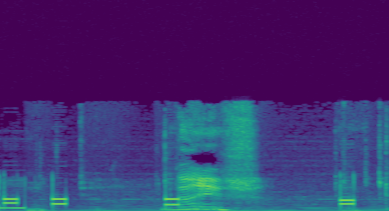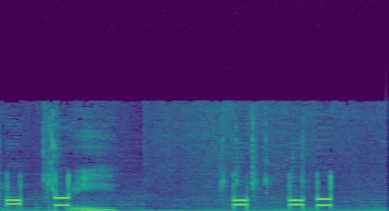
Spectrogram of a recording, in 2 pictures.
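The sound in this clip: Telephone keypad dialing a number: several crisp two-tone beeps in short, irregular groups over a low steady hum, with brief voice sounds between some of the tones.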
